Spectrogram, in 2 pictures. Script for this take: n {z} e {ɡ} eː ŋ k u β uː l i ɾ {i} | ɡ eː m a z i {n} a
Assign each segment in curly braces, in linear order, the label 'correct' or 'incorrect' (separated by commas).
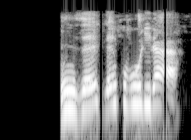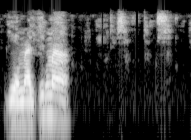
correct, correct, incorrect, incorrect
